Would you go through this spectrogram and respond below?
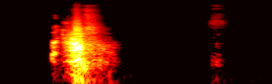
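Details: Quick in-breath followed by one forceful explosive sneeze, then a faint sniff; a single ordinary sneeze.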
